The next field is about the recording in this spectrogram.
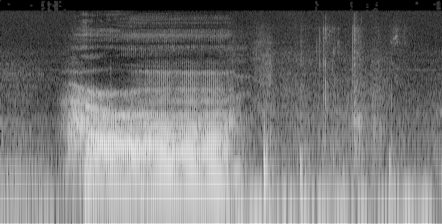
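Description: A watchdog named Pris gives a single drawn-out, rumbling growl of about a second, loud, at a microphone coming up on it, followed by a few soft, irregular thumps as its tail thumps along.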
